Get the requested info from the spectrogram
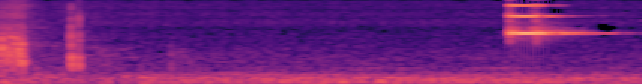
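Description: A Polar digital bathroom scale giving one short, high beep near the end as its weight reading settles.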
